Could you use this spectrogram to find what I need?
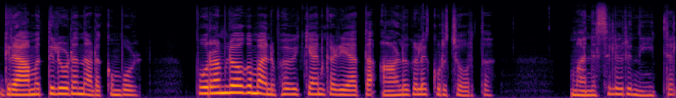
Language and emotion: Malayalam, sad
